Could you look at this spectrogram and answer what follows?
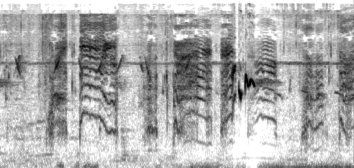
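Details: Sooty-headed bulbul in distress, kutilang kejepit, used to lure other bulbuls: a few harsh, nasal squawks with layered overtones and one clipped burst, set against a low humming rumble.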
